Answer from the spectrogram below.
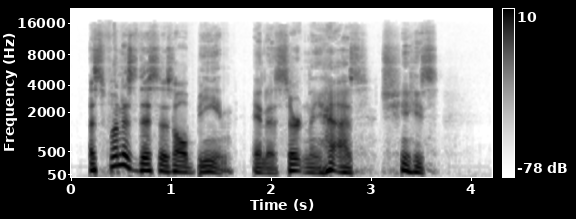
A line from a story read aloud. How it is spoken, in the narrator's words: Adrian laughed to himself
